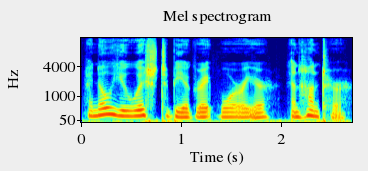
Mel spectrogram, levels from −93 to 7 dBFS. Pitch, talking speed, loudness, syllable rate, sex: 165 Hz, 245 wpm, -16 LUFS, 5.2 syllables/s, female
